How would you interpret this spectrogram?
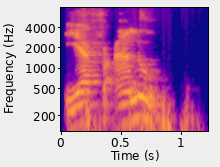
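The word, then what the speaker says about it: يَفْعَلُ: Kemudian yang kedua ada yang fa'ala yaf'alu, ainnya fathah.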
